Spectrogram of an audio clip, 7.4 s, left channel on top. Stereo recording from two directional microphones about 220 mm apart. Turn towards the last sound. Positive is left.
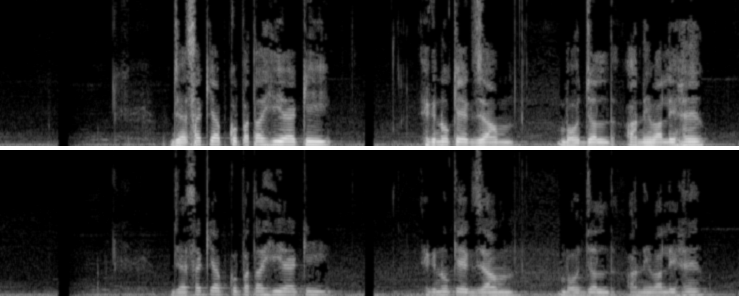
turn(degrees=55)  # may be behind; listen again after turning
